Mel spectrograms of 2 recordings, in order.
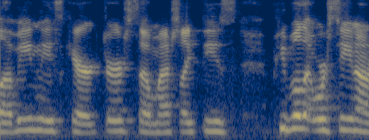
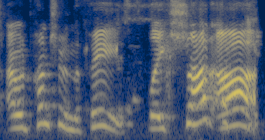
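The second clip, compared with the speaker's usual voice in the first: loud playful exasperation; mock angry outburst; 8 dB louder than usual. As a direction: vent in exaggerated fury. Venting at John, mock rage.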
